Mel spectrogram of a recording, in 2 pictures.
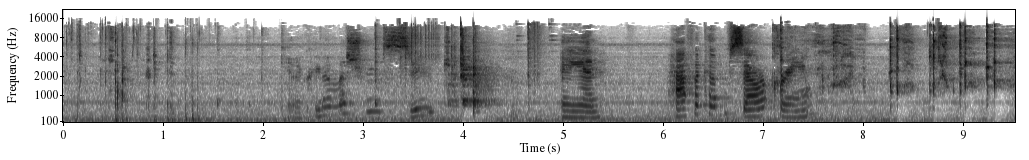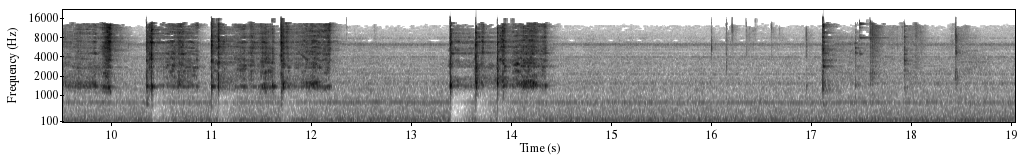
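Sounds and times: spoon scraping a metal cup: 7.4 - 12.3, 13.4 - 14.5.

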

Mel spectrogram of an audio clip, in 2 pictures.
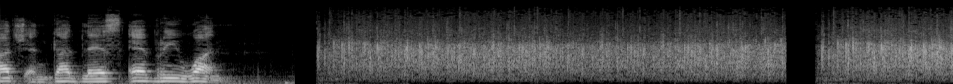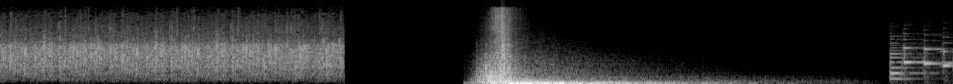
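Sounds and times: crowd applauding: 3.2 - 13.0.

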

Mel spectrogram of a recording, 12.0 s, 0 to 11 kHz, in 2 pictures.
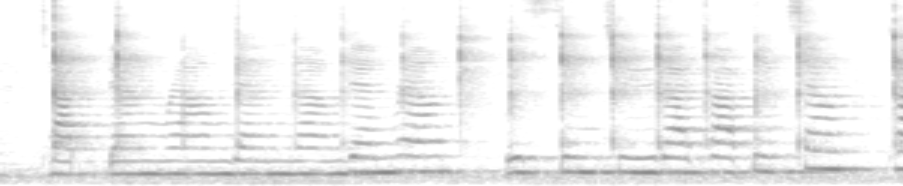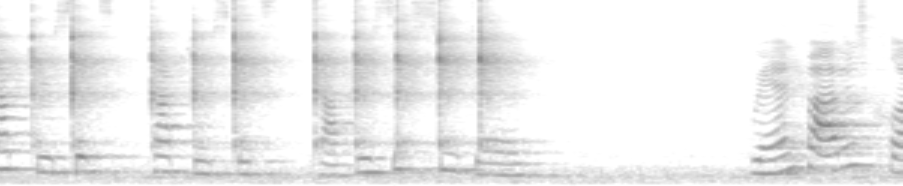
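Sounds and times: rhythm sticks tapping: 0.3 - 9.5
woman singing a children's song: 0.3 - 9.7, 11.0 - 12.0.

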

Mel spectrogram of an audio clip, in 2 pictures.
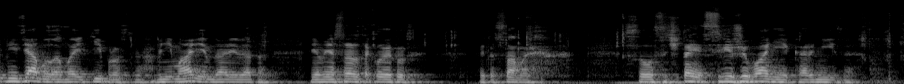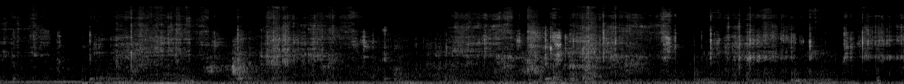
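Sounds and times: blade scraping paint: 8.2 - 18.0.

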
